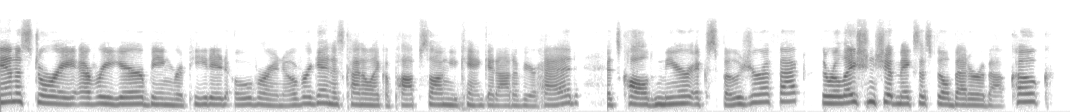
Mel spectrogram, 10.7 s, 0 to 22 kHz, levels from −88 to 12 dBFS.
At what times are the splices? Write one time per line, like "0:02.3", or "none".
0:08.1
